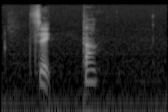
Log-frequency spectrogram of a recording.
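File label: "jihk dàk 值得", Cantonese; be worth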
